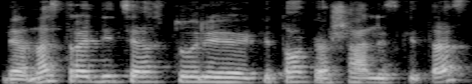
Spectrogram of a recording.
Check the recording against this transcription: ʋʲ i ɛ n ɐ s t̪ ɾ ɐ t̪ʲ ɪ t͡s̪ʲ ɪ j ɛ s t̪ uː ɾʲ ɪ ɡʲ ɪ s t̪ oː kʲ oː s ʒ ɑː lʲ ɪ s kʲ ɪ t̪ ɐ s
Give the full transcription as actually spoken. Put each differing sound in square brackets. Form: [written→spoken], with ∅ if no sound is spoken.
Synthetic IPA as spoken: ʋʲ i ɛ n ɐ s t̪ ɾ ɐ [t̪ʲ→d̪ʲ] ɪ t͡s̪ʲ ɪ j ɛ s t̪ uː ɾʲ ɪ [ɡʲ→kʲ] ɪ [s→∅] t̪ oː kʲ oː s [ʒ→ʃ] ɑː lʲ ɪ s kʲ ɪ t̪ ɐ s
